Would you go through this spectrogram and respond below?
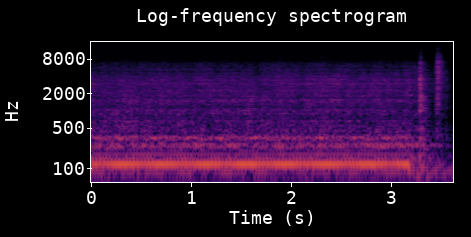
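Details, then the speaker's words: Kenmore top-load washer that agitates and drains but won't spin, lid switch bypassed with a pencil: on spin cycle a steady low motor hum with no building drum swish, then cutoff and clicks; motor runs but worn clutch leaves drum still. "I turned it on the spin cycle 4 or 5 times before I started shooting this video, and nothing happened other than I could hear the motor running. I'll try it one more time. Okay, this is what it generally does. Nothing."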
